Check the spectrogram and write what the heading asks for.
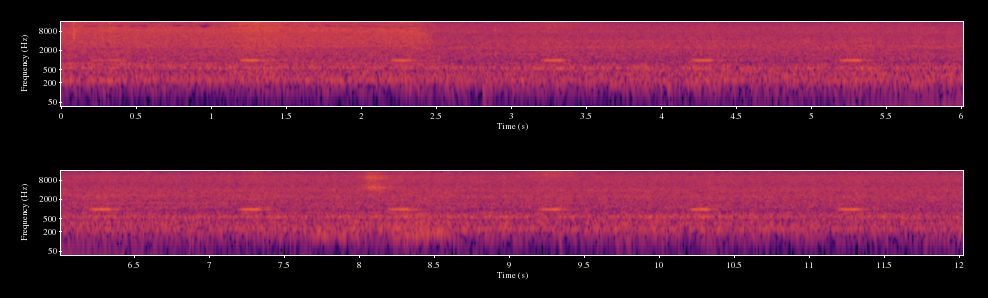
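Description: Therapy laser unit giving short, high beeps about once a second while its handheld probe is applied to the neck, marking that the laser is emitting.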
